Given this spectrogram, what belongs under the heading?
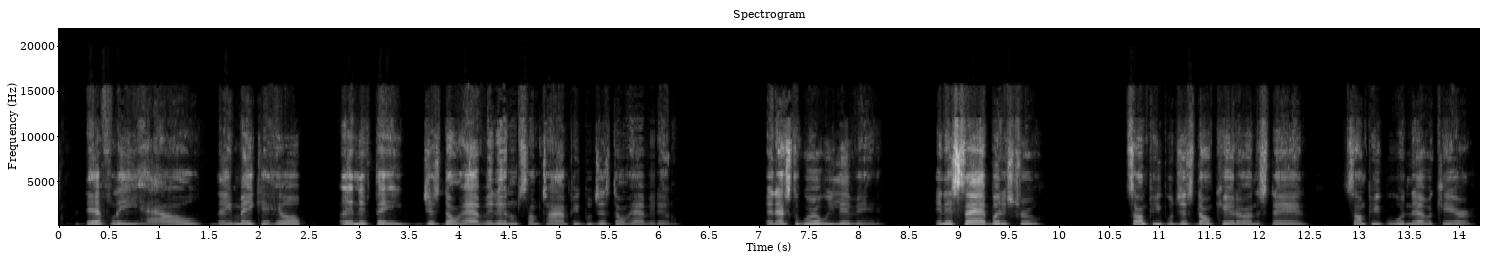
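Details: Adult man speaking; ordinary speech.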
